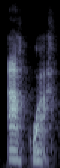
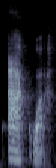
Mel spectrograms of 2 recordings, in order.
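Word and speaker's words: ákwà: for my understanding of how to pronounce bed an ebow it would be aqua aqua meaning that you have to drop your voice in order to pronounce it correctly for instance cloth is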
